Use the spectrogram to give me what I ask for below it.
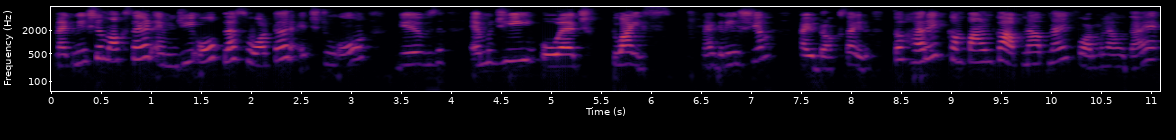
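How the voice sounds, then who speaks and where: A woman teaching a science lesson, reading textbook lines slowly and explaining each step, often asking "okay?" to check along. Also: high-pitched, a bit bright. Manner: reads English textbook lines slowly, explains fast in Hindi. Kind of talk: online lesson mixing Hindi and English.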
